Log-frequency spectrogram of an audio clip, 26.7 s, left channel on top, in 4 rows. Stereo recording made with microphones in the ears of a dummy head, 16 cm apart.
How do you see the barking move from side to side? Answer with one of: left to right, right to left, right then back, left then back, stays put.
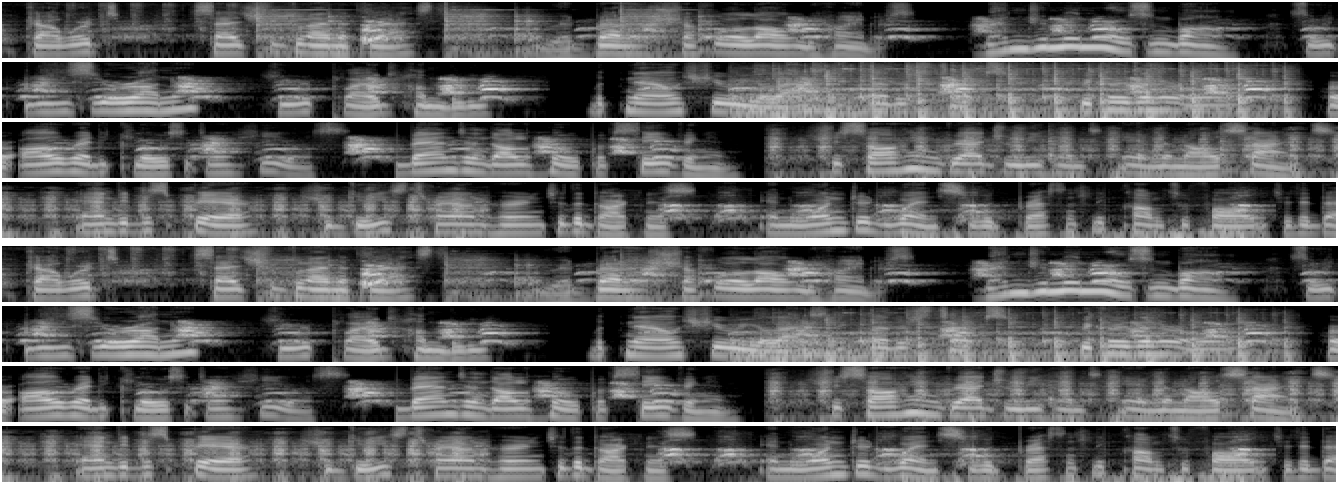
left then back.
